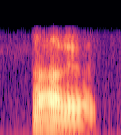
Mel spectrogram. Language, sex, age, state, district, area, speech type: Telugu, male, 30-45, Andhra Pradesh, East Godavari, rural, conversation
